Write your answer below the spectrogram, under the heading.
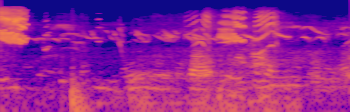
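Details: Singing-competition chestnut-bellied seed finch, the towa towa: bright twittering bursts of rapid rising and falling whistles, interrupted by thumps and a man counting numbers aloud.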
